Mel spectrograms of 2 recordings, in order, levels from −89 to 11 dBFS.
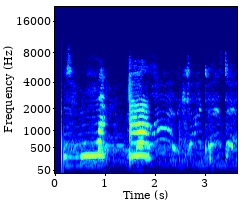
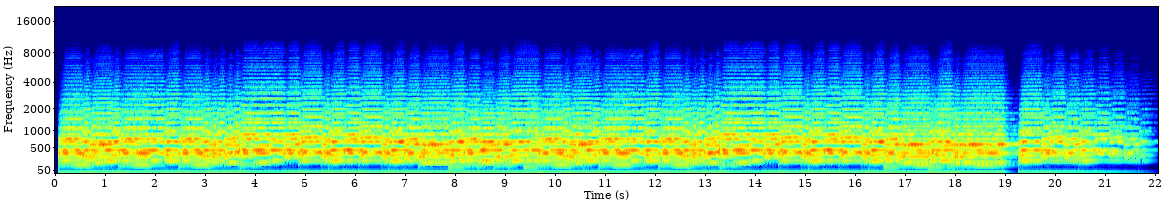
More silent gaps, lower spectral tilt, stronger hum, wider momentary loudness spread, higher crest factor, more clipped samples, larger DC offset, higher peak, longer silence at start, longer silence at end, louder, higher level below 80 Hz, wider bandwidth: neither; second, -3.5 dB/octave vs -7 dB/octave; neither; first, 23 LU vs 5 LU; first, 20 dB vs 14 dB; neither; second, under 0.1% vs 0.5%; second, -16 dBFS vs 0 dBFS; about the same, 0.1 s vs 0.05 s; second, 0.05 s vs 0.25 s; second, -32 LUFS vs -15 LUFS; second, -84 dBFS vs -66 dBFS; first, 9.2 kHz vs 7.4 kHz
